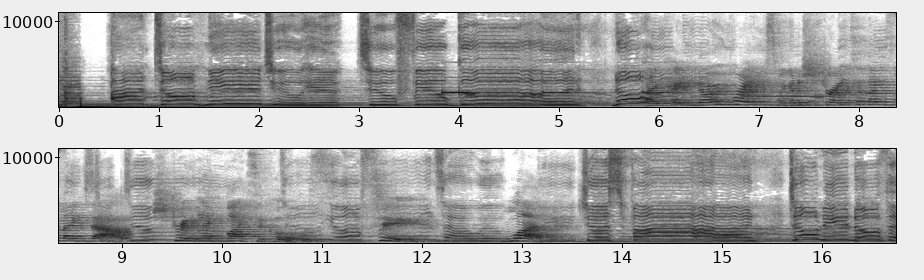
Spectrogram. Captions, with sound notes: (beeping) (exhaling) Okay, no breaks. We're going to straighten those legs out. Straight leg bicycles, two, one.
